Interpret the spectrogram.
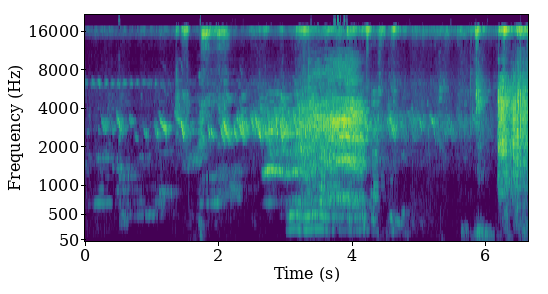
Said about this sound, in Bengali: এই হচ্ছে আমার ফাউমি মুরগি।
